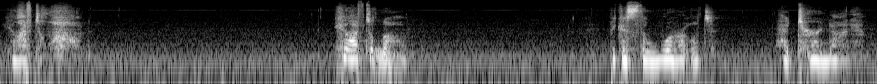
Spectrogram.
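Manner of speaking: hushed unvoiced whisper; barely there whisper of loss. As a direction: let it fall to a whisper, grieving. Sermon climax hushed.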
